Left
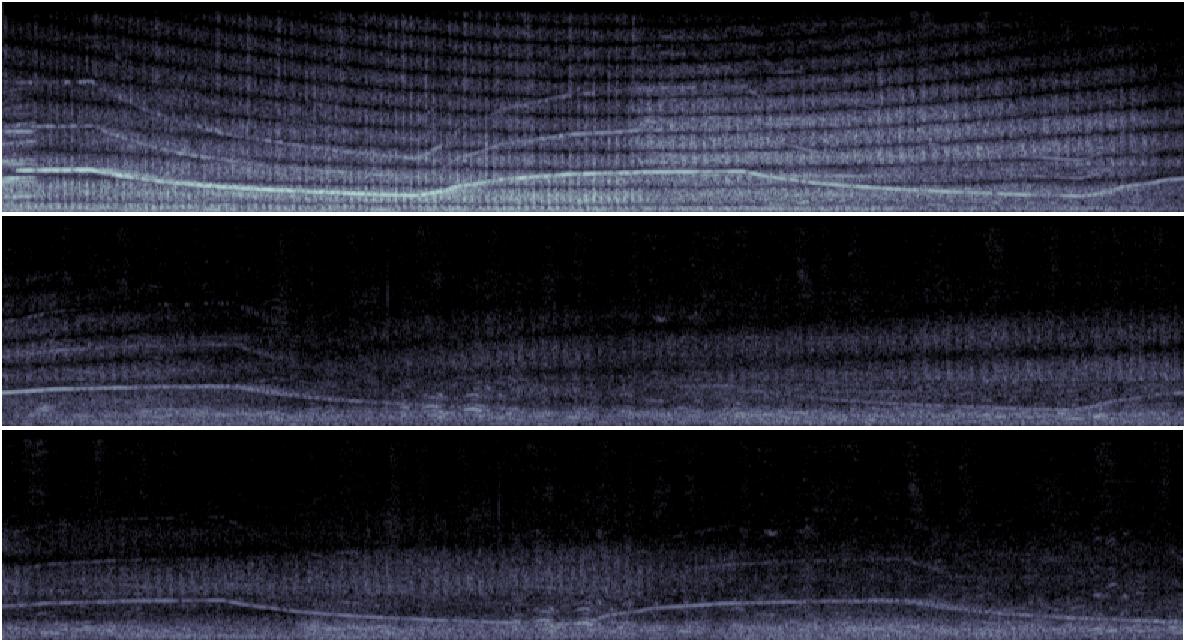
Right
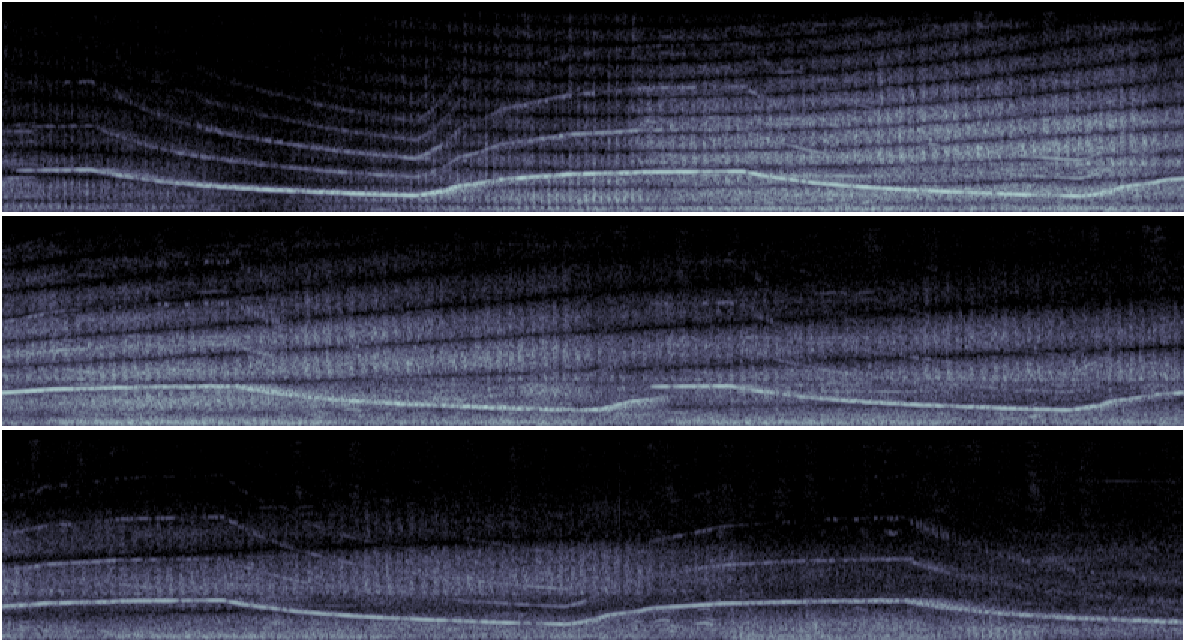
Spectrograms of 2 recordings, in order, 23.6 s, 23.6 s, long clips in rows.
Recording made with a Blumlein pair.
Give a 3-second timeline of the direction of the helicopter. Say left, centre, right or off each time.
left, centre, right, right, right, right, right, right.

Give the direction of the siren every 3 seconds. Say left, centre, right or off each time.
left, centre, right, right, right, right, right, right.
